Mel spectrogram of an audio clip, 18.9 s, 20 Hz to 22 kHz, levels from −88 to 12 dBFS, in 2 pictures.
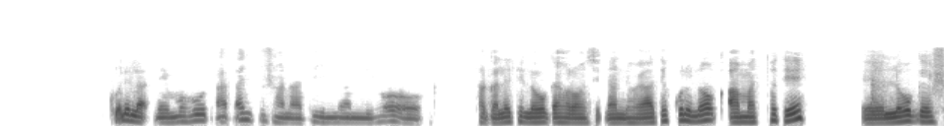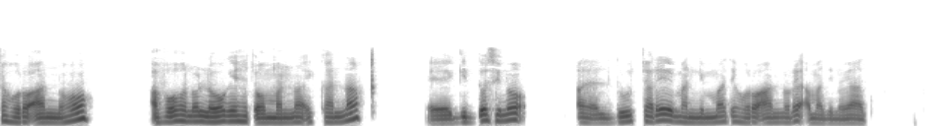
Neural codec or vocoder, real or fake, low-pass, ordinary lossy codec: none; real; 5.4 kHz; MP3, 32 kbps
